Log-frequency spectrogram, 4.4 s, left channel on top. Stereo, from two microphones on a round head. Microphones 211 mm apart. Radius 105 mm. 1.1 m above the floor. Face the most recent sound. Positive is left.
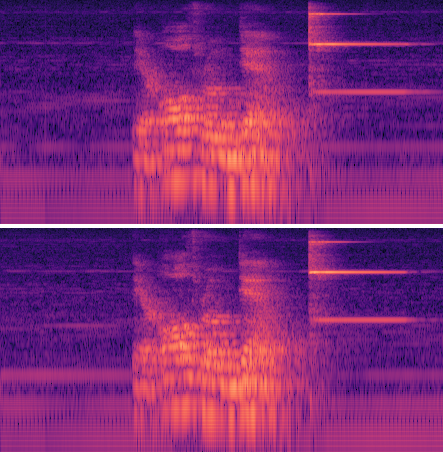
turn(degrees=25)  # may be behind; listen again after turning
